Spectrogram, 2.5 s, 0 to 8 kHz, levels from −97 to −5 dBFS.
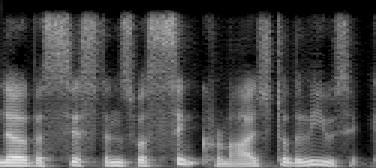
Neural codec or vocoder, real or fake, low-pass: codec, 24 kHz, 0.9 kbps, WavTokenizer, large speech release; fake; 7.2 kHz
